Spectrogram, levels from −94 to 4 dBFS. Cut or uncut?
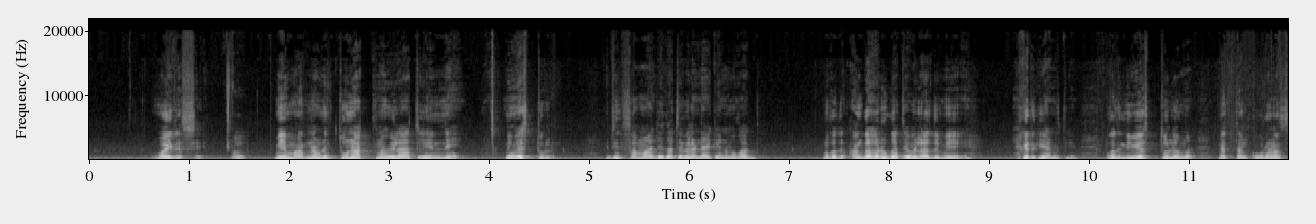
cut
